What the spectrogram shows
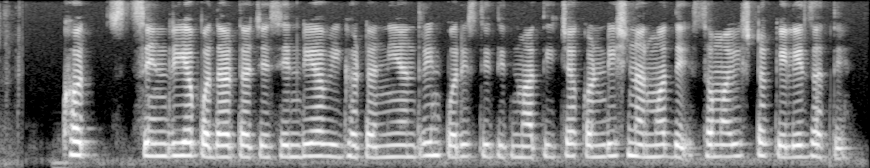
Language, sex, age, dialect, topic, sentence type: Marathi, female, 60-100, Varhadi, agriculture, statement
